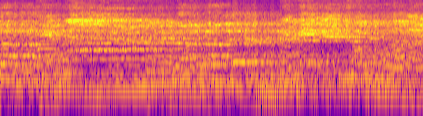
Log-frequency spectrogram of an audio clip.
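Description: Mixed group of women's and men's voices singing a gospel song together in harmony into microphones, amplified through a PA system.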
